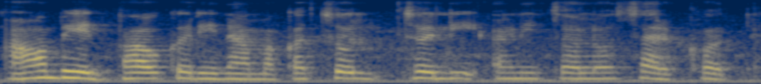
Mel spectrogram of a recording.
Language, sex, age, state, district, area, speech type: Goan Konkani, female, 45-60, Goa, Tiswadi, rural, spontaneous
